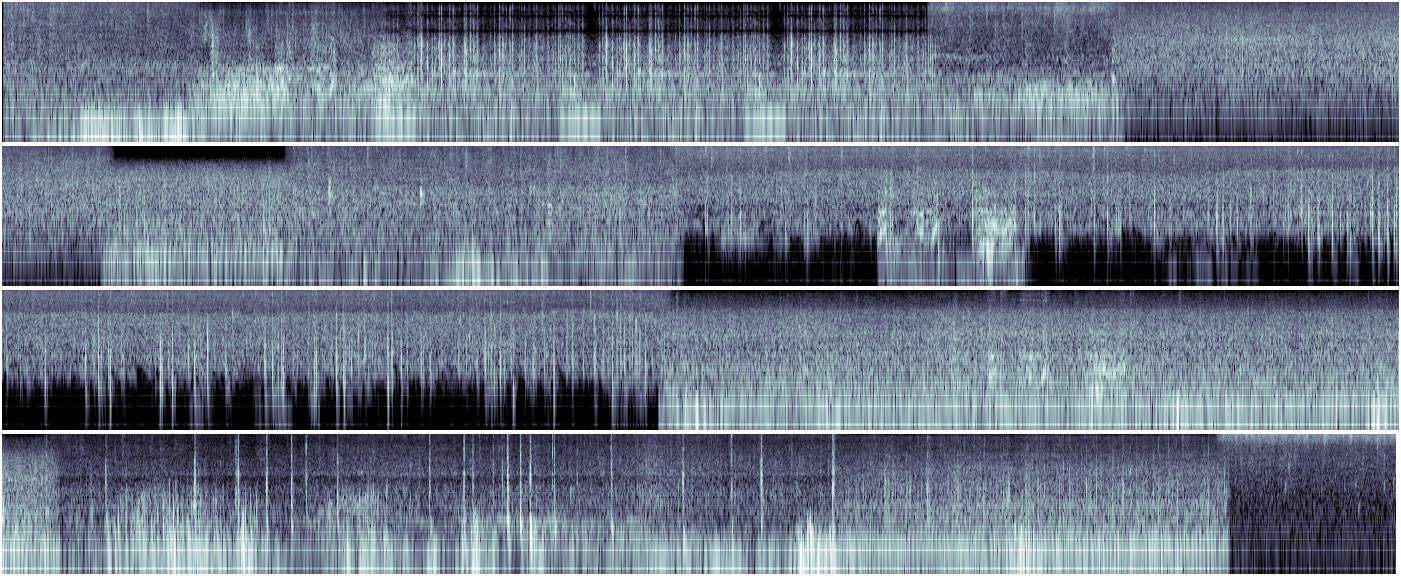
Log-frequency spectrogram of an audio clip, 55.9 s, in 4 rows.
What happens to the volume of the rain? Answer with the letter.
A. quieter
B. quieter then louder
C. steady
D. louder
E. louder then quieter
C.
